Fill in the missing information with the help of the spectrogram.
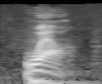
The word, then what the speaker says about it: well: Very, semiclave V, clave R, la U que viene detrás de la R, very well. Y esa semiclave W que no es gu, el, sino U, L. Y la L que casi no se pronuncia, well, well.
